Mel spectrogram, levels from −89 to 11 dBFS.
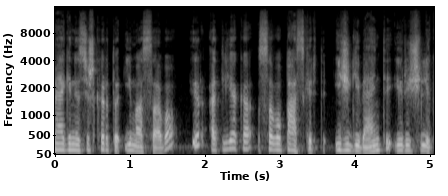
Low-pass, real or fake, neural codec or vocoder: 14.4 kHz; fake; vocoder, 44.1 kHz, 128 mel bands every 512 samples, BigVGAN v2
